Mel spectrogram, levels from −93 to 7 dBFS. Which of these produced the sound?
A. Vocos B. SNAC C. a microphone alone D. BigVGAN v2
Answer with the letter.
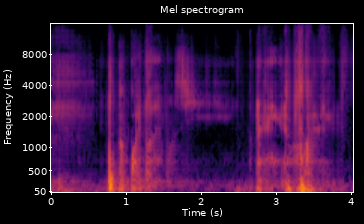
D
